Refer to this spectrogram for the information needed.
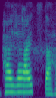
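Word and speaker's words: пожалуйста: Aber ich habe schon mal gehört, es wird anders ausgesprochen. – Pajalusta heißt das.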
